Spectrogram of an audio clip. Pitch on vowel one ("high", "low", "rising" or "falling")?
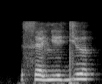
low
